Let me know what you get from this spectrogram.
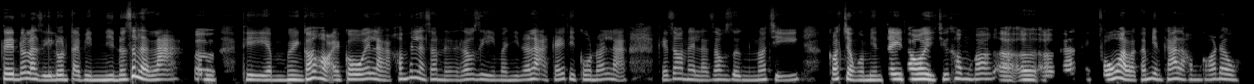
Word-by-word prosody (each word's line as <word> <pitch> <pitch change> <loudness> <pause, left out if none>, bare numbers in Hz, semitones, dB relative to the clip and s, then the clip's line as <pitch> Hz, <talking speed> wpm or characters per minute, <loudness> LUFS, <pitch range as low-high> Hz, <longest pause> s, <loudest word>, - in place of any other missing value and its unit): tên 245 -2 +4
nó 265 - +1
là 255 -2 +3
gì 200 -2 0
luôn, 220 +1 +2
tại 220 -1 -2
vì 205 0 -1
nhìn 205 +1 +2
nó 225 - +3
rất 380 - +5
là 250 - +6
lạ. 230 +3 0
Ừ, 230 -3 -1 0.3
thì 210 -2 0
mình 205 +1 +1
có 245 +7 +4
hỏi 250 -7 +1
cô 235 +2 +2
ấy 250 +2 +1
là 215 -6 -1
"Không 250 +7 -2
biết 315 - -2
là 270 -5 0
rau 235 +1 -3
này 205 -2 -6
là 200 - -10
rau 230 +3 -3
gì 225 -3 -4
mà 200 0 -6
nhìn 200 +1 -5
nó 220 - -2
lạ 240 -3 0
cái?" 230 +3 -3
Thì 240 - -4
cô 220 0 -4
nói 220 +3 -3
là 230 -3 -5 0.4
"Cái 210 - -5
rau 260 -1 -2
này 225 -1 -3
là 200 -1 -7
rau 220 +1 -4
rừng, 200 -2 -5
nó 220 - -1
chỉ 205 +3 -7 0.3
có 245 - +3
trồng 240 -5 +1
ở 200 - -1
miền 205 0 0
Tây 245 0 +5
thôi 245 -2 +8
chứ 235 - -4
không 255 -2 -1
có, 255 +2 -1
ở 195 -1 -1
ờ 215 +1 +2
ở 205 0 -6
các 230 +2 -5
thành 225 - -18
phố 225 +2 +4
hoặc 300 0 +6
là 210 - 0
cái 220 +3 -2
miền 250 -3 -1
khác 245 +4 +1
là 245 - -1
hông 220 -1 -7
có 225 +1 -4
đâu." 235 -4 -1
225 Hz, 330 wpm, -23 LUFS, 210-245 Hz, 0.4 s, thôi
